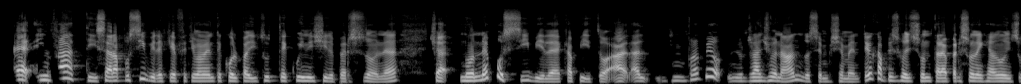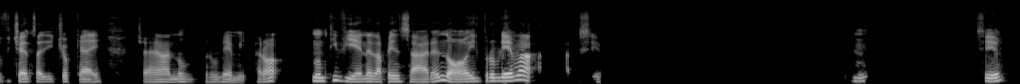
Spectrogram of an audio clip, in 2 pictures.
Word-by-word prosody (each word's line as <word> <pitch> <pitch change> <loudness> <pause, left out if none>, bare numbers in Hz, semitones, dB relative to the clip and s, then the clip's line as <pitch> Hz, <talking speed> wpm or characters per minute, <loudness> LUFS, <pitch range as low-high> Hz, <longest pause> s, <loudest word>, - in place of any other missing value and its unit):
eh 220 0 +6
infatti, 220 - +2
sarà 175 +2 +4
possibile 190 - -1
che 155 - -2
effettivamente 155 0 +1
è - - -18
colpa 160 -1 +1
di 150 -1 +1
tutte 180 0 -3
e - - -7
15 165 -2 0
le 145 - -2
persone? 140 +2 -1 0.3
Cioè 425 - +2
non 175 +4 +4
è 270 - +4
possibile 150 - 0
capito. 140 -1 -3
A - - +4
al 155 - -2
mhmm, 170 +2 -12
proprio 250 - -1 0.2
ragionando 170 +1 +1
semplicemente, 140 -2 -4
io - - 0
capisco 180 -5 0
che - - +6
ci 150 - -5
son 160 0 0
3 145 -2 +4
persone 155 0 +2
che 145 - -2
hanno 145 +1 +3
un'insufficienza, 140 -2 -1
dici: 125 +2 -8
"Okay, 120 -1 -2 0.3
cioè 110 - -7
hanno 120 +1 -3
problemi", 115 -1 -7
però - - +1 0.4
non 155 -1 +1
ti 195 - -5
viene 135 -5 +1
da 125 - +1
pensare, 135 0 0
no, 130 - +4
il 140 +2 -1
problema 165 +7 +4
a - - +1 0.4
sì. - - -11 2.5
Mh. 150 0 -6 1.1
Sì. 155 +4 +1
155 Hz, 155 wpm, -24 LUFS, 135-170 Hz, 2.5 s, eh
